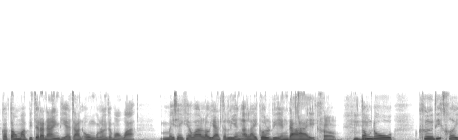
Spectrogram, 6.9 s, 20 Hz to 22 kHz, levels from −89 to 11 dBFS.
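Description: Speech carried over a wideband Bluetooth headset link, with nothing technically wrong to report.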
